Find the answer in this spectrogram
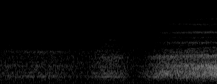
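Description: Faint quiet background, then an audible breath drawn in through the nose or mouth, swelling over the last half second.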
